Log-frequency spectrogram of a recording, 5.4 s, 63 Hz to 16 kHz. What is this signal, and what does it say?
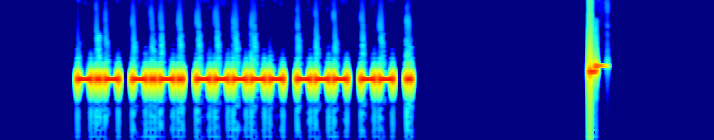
Morse code, heard as a keyed tone, about 34 wpm, 700 Hz. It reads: KC0OME
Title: USA Call Signs - 6 Characters - 6x Character Spacing - 35wpm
